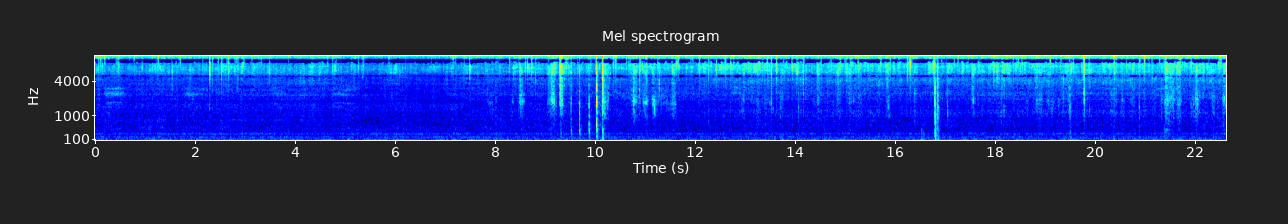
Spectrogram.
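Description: Grits patties frying in oil in a skillet, a steady sizzle, with a few sharp clicks and taps from handling, most of them about nine to ten seconds in.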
